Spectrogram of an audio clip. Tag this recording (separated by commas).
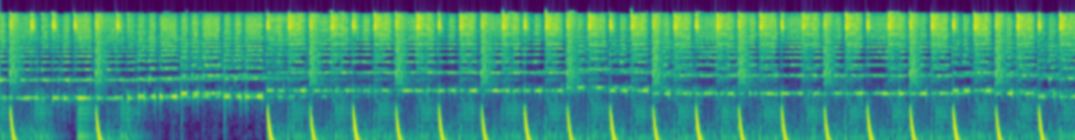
Electronica, Music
